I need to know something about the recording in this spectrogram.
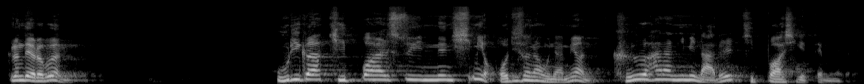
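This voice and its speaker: Middle-aged guy pastor preaching hard, high voice that swings all over, bit husky. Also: expressive, moderate pace. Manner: impassioned preaching, dropping to soft hushed quotes of God. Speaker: senior pastor. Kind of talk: sermon. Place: church sanctuary. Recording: long church-hall reverb.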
